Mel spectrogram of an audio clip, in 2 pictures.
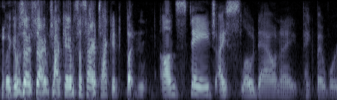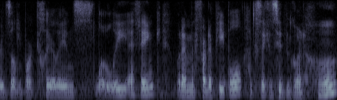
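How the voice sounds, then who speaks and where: Very fast, lively speech with hardly any pauses, big swings in loudness and noticeable background noise. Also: woman. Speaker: improviser and comedic host. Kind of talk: interview. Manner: slurred, high energy.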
